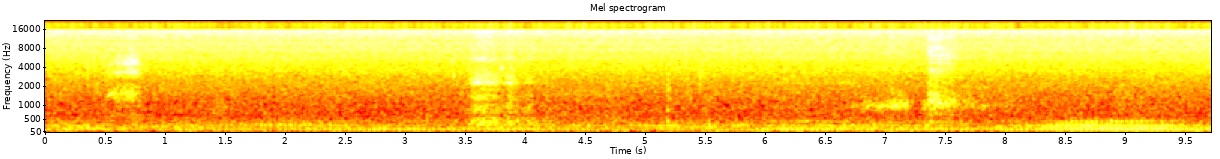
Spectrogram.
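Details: Sleeping dog after a day of walking and eating makes faint, quiet snuffling snorts about every three seconds, ending in a low buzzing breath: snoring.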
